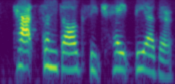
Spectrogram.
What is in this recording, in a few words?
Female IS96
